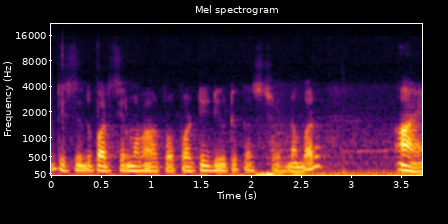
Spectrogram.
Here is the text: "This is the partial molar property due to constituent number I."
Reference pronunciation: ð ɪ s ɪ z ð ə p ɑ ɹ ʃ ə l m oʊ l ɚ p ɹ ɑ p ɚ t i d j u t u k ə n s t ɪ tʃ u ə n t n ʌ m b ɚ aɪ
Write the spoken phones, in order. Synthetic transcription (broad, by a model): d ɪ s ɪ z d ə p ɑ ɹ s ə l m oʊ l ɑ p ɹ ɑ p ɚ t i d j u t u k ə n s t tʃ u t n ʌ m b ɚ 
